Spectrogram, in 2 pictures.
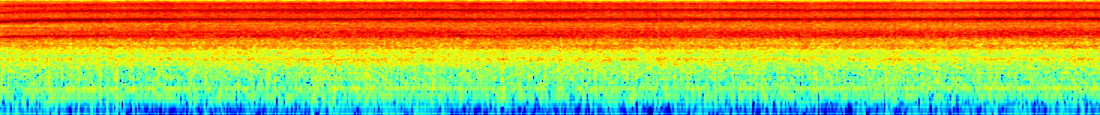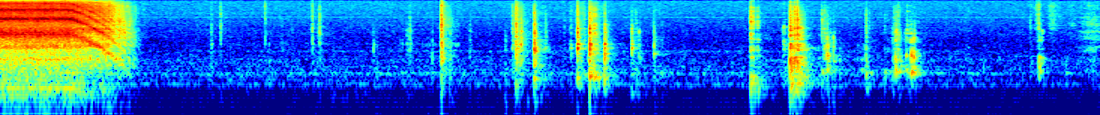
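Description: A food processor grinding a handful of pistachios runs loud and steady with a high whine for about eight seconds, then stops abruptly, followed by faint scattered clicks and taps.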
